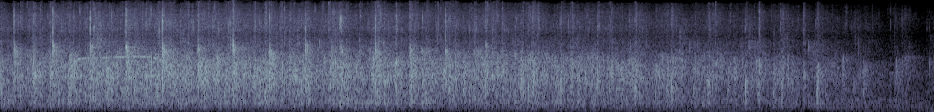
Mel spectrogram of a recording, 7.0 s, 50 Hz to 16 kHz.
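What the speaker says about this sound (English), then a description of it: "Can we just give them another round of applause, please?" An audience at the 9th World Ranger Congress in Chitwan, Nepal, gives a full round of applause: dense, lively clapping that stays loud, then slowly fades over about seven seconds.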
